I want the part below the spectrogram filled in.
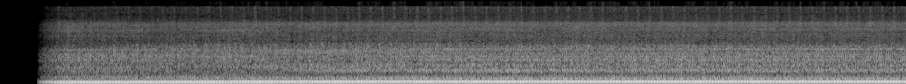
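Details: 1991 Dodge Spirit ES 2.5 turbo four-cylinder, 5-speed, finally started after years of no-start, now idling with a steady, even low rumble and no knocks or misses; fuel pump (Viper pump fitted ~18 years) was the cause.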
